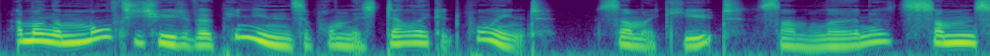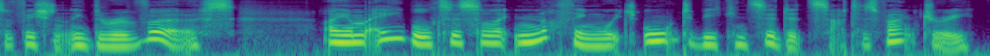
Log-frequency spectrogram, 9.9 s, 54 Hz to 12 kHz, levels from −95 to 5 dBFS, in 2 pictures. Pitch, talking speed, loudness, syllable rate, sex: 190 Hz, 165 wpm, -19 LUFS, 6.3 syllables/s, female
